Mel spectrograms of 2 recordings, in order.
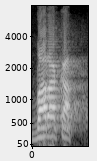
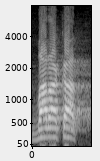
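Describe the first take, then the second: Both takes have the same delivery.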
